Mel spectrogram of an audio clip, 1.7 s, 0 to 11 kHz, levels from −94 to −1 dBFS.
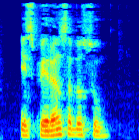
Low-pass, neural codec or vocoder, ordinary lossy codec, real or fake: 9.9 kHz; none; AAC, 32 kbps; real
